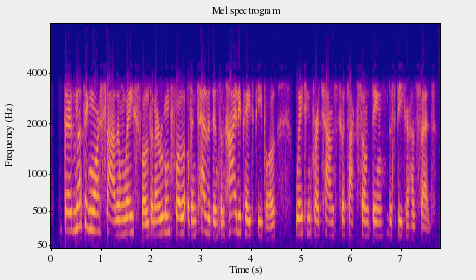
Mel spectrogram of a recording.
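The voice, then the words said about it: Faint Italian accent, sounds Irish. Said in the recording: “there's a little bit of it there... You sound more Irish to me... you sounded a little bit Irish”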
